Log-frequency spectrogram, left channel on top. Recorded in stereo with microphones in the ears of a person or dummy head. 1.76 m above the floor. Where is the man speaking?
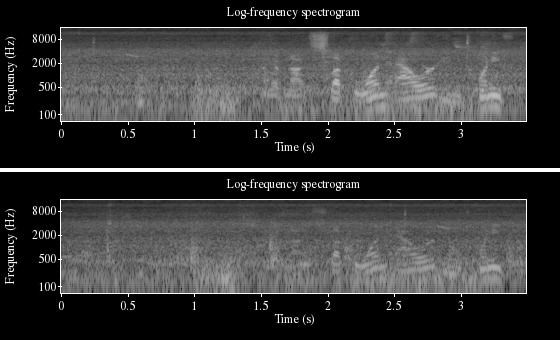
55° left (ahead or behind); by 3.4 s 50° left (ahead or behind).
